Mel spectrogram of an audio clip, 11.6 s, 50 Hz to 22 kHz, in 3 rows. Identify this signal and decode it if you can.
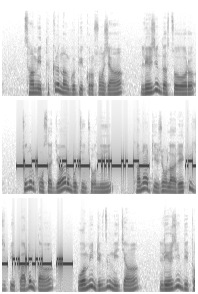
TTY/TDD text telephone tones (45.45 baud Baudot), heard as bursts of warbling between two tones, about 400 Hz shift, 1600 Hz centre. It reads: HER LITERARY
